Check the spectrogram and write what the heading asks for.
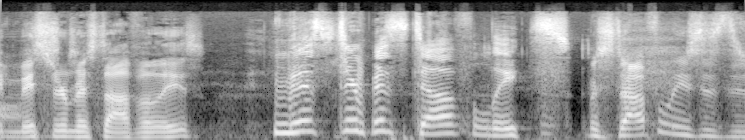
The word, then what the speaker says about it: Mephistopheles: And I don't know, you got Peter Fonda you said Mephistopheles. That is the way it should have been, but it's Mephistopheles. There's extra syllables in here, they say.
